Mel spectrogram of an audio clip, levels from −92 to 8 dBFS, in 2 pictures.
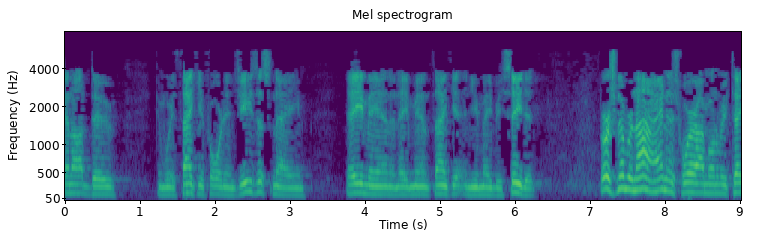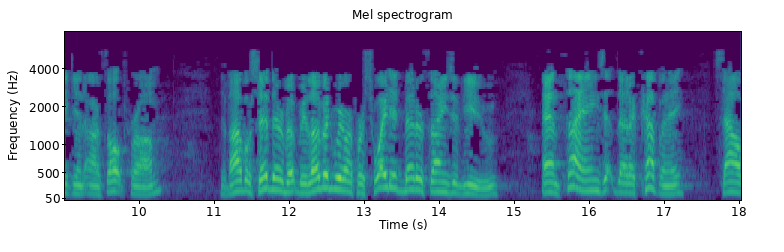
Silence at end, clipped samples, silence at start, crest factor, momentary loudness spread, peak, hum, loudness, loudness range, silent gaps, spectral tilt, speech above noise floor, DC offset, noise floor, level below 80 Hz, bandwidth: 0 s; under 0.1%; 0 s; 20 dB; 12 LU; -4 dBFS; none; -23 LUFS; 7 LU; none; -10 dB/octave; 37 dB; under 0.1%; -59 dBFS; -68 dBFS; 5.8 kHz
